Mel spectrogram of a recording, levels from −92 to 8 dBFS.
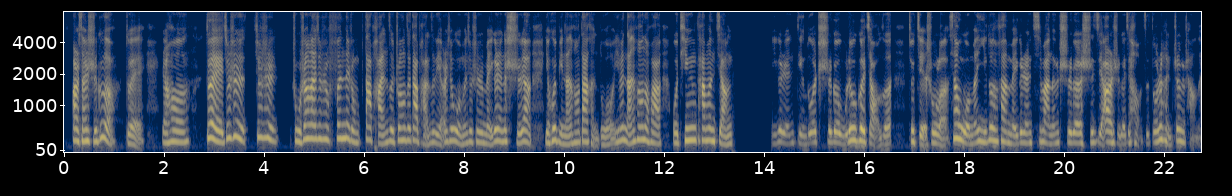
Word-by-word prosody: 20-30 240 -2 +4
个， 275 -3 +1 0.2
对。 195 +6 -4 0.3
然 210 -3 -1
后 225 -2 0 0.4
对， 275 -8 +6
就 305 +8 -1
是 305 -7 +2 0.2
就 325 0 -3
是 285 -6 -1 0.3
煮 240 -2 0
上 285 +6 +4
来 295 -1 +6
就 290 0 0
是 280 -1 -1
分 300 +4 0
那 305 - +2
种 230 -4 -4
大 275 -2 +4
盘 195 -3 0
子 240 -1 +1
装 260 +3 -2
在 260 0 -2
大 255 -2 +6
盘 220 -7 -6
子 215 - -7
里， 195 -3 -4
而 220 +5 -5
且 250 - -2
我 230 -5 0
们 185 +3 -8
就 230 - -4
是 220 -1 -3
每 190 -2 -4
个 240 - +2
人 240 -2 0
的 - - +1
食 200 -3 -4
量 230 -1 +2 0.3
也 215 - -1
会 255 +5 +3
比 210 -6 -4
南 175 +2 -1
方 220 +2 -4
大 230 -1 +4
很 180 - -12
多。 170 +1 -8
因 230 +2 -4
为 265 - 0
南 245 -2 +1
方 275 0 +1
的 260 - +1
话， 205 -4 +1 0.2
我 205 -1 -2
听 260 +5 +2
他 260 -1 +4
们 255 -1 +2
讲， 195 -6 -1 0.8
一 190 +1 -21
个 230 0 -3
人 200 0 -8
顶 195 -4 -11
多 215 +4 -2
吃 225 0 -4
个 215 -2 +1
5-6 245 +8 +2
个 250 0 +8
饺 200 -7 -3
子 175 +2 -3 0.3
就 230 - +1
结 205 -6 -1
束 210 -2 -1
了。 185 - -3
像 300 -2 +4
我 215 -6 +3
们 205 +6 -2
一 225 - -1
顿 255 -1 +1
饭， 235 -2 0
每 180 -3 -4
个 215 - -1
人 210 0 -4
起 225 +2 -10
码 225 -4 +4
能 190 +2 -8
吃 215 0 -3
个 205 -1 +1
10 210 +2 -4
几 220 -2 -7
20 220 0 +4
个 180 - -6
饺 205 +4 -9
子 190 - -14
都 220 +3 -4
是 275 - +3
很 250 -12 -5
正 245 -3 -1
常 250 - -14
的， 310 - -22
230 Hz, 250 characters per minute, -22 LUFS, 205-255 Hz, 0.8 s, 个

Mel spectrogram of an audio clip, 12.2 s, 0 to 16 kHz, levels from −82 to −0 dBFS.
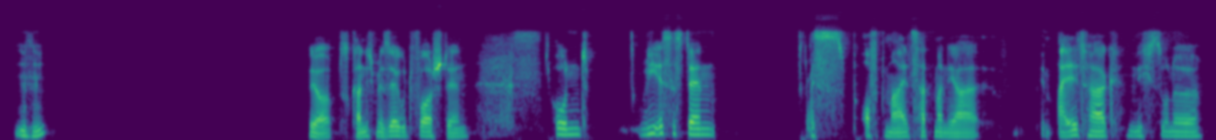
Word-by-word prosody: Mhm. 125 +3 -4 2.6
Ja, - - +2
das - - -7
kann 100 +3 +1
ich 115 - -5
mir 110 - -3
sehr 125 +3 +2
gut 115 - -7
vorstellen. 110 -2 +6 0.8
Und 155 0 -1 0.4
wie 165 +4 -1
ist 185 - 0
es 180 - -3
denn? 155 -1 +4 0.9
S - - +1
oftmals 105 0 -2
hat - - -3
man 110 -2 -3
ja 100 0 -1 0.6
im - - -18
Alltag 120 -4 +2
nicht 120 -2 -5
so 120 - -6
'ne 115 -1 -4
115 Hz, 120 wpm, -24 LUFS, 110-140 Hz, 2.6 s, vorstellen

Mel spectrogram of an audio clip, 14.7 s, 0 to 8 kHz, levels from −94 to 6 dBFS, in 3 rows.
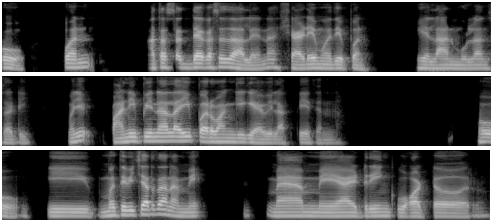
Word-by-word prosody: हो, 120 -7 +2 0.4
पण 135 +2 +2 0.6
आता 135 - +3
सध्या 135 0 +3
कसं 135 +2 +2
झालंय 105 -7 +2
ना, 135 +5 -6
शाळेमध्ये 115 -1 +1
पण, 110 -5 -2 0.5
हे 110 -2 -2
लहान 105 0 0
मुलांसाठी? 105 -3 -6 0.4
म्हणजे - - -2 0.2
पाणी 120 +4 +2
पिण्यालाही 145 0 +4
परवानगी 125 -2 +3
घ्यावी 100 -3 -1
लागते 95 +3 -7
त्यांना. 90 -1 -16 1.4
हो. 120 -7 0 0.3
की 115 -2 -2
मग 130 +3 0
ते 150 - +5
विचारता 165 +3 +5
ना, 135 - 0
"मे 115 0 -4 0.7
ma'am, 120 0 +2
may 115 0 0
I 115 0 +4
drink 120 +1 -2
water?" 110 -1 -1
115 Hz, 125 wpm, -24 LUFS, 105-130 Hz, 1.4 s, ते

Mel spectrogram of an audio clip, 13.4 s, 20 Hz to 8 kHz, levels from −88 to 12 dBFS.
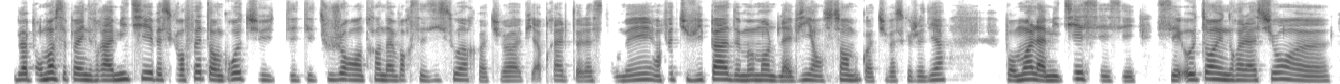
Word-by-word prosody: Bah 200 0 +2
pour 190 0 -5
moi, 225 +2 +6
c'est 210 +1 +2
pas 195 -1 +1
une 185 -1 +1
vraie 175 +1 0
amitié 210 +4 +3
parce 190 -1 +3
qu'en 180 -1 -3
fait, 225 0 -2
en 180 -2 +1
gros, 215 +5 -2
tu 180 -3 +1
tu 175 - -10
es - - -9
tu 180 - -9
es - - -10
toujours 195 +3 -2
en 180 -1 -1
train 190 +2 -6
d'avoir 175 0 -3
ces 170 -2 -6
histoires, 185 +1 -2
quoi, 145 -1 -10
tu 155 - -3
vois? 155 0 -3
Et - - -10
puis - - -5
après, 175 - -6
elle 170 - -5
te - - -7
laisse 155 +1 -5
tomber. 180 +6 -1
En 170 - -4
fait, 205 +3 -6
tu 195 -3 +2
vis 185 +2 -1
pas 205 0 +4
de 180 -1 -3
moments 180 0 -1
de 160 -1 -5
la - - +1
vie 180 +3 0
ensemble, 175 +2 +1
quoi, 150 -4 -8
tu - - +2
vois 155 - -8
ce - - +1
que 165 - -12
je 160 0 -3
veux - - -8
dire? 190 +4 -2 0.6
Pour 170 -2 -2
moi, 205 +3 +5
l'amitié, 175 +5 +4
c'est 160 -4 -2
c'est 150 0 -5 0.2
c'est 175 - +1
autant 205 +3 +3
une 195 -3 +3
relation, 180 +4 +2
heu, 160 -2 -2
180 Hz, 280 wpm, -23 LUFS, 170-195 Hz, 0.6 s, moi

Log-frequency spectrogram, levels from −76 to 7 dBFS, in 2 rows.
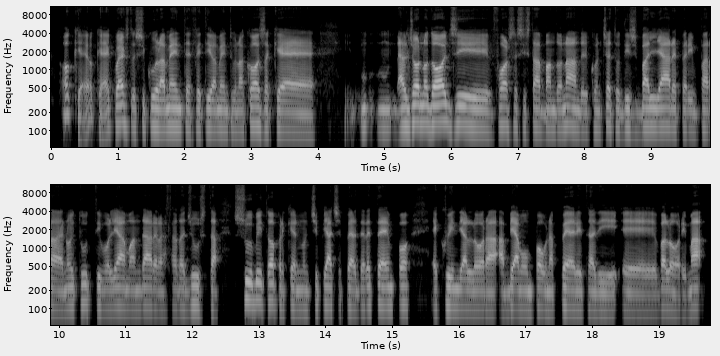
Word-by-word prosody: Okay, - - -2
okay, - - -1
e - - -5
questo 130 -2 +2
sicuramente, 115 0 +1
effettivamente 110 0 -3
è - - -7
una 105 0 -2
cosa 120 -2 +1
che, 100 -3 +2 0.6
mhmm, 115 0 -9
mhmm, 110 0 -8
al 120 - +4
giorno 135 +2 +4
d'oggi 125 -4 +4
forse 120 +4 -1
si 110 0 -6
sta 110 +4 -1
abbandonando 110 0 +1
il 100 - -5
concetto 110 +1 -5
di 115 +3 -4
sbagliare 115 +2 +2
per 110 -2 -4
imparare. 105 -1 0
Noi 110 +2 -5
tutti 125 -2 -7
vogliamo 105 +1 0
andare 105 +2 0
a - - -2
la 95 - -5
strada 105 0 -7
giusta 115 +3 -4 0.2
subito, 135 -2 -1
perché - - -4
non 100 -1 -9
ci - - -6
piace 110 -3 -1
perdere 105 +2 -2
tempo 115 +1 +1 0.3
e - - -5
quindi 110 -2 -2
allora 100 -2 +2
abbiamo 100 +1 +2
un 95 -1 -6
po' 105 +1 -1
una 95 -1 -3
perdita 100 -2 +1
di, 90 -1 -4
ehm, 90 -2 -1
valori. 90 -3 0
Ma 105 0 +5
110 Hz, 160 wpm, -26 LUFS, 100-115 Hz, 0.6 s, Ma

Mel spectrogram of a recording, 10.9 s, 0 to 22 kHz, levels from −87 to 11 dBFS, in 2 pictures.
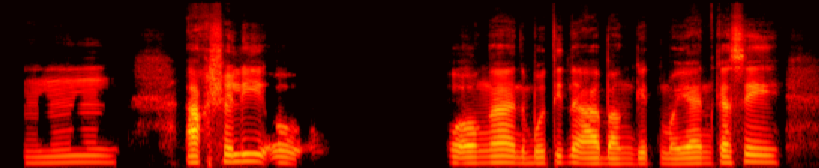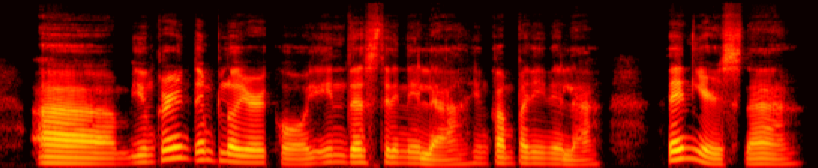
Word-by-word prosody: Hmm, 150 +2 -10 0.5
actually, 170 +2 +3
oo. 140 -2 -5 1.0
Oo 135 0 +1
nga 150 0 +3
buti 135 +3 -6
nabanggit 125 -2 -1
mo 120 0 -5
'yan 130 +1 -1
kasi, 155 +2 +1 0.5
ah, 130 -3 +6
'yong 160 +3 -4
current 245 +1 +3
employer 170 -8 +3
ko 115 -1 -4
'yong 145 +6 -5
industry 150 -1 0
nila, 115 -5 -2
'yong 130 - -12
company 130 -1 -2
nila 110 0 -6 0.4
10 220 +4 +6
years 115 - +2
na. 120 0 -1
140 Hz, 130 wpm, -26 LUFS, 125-155 Hz, 1.0 s, ah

